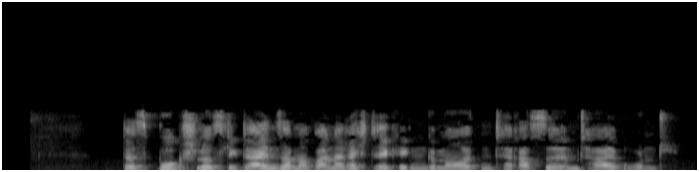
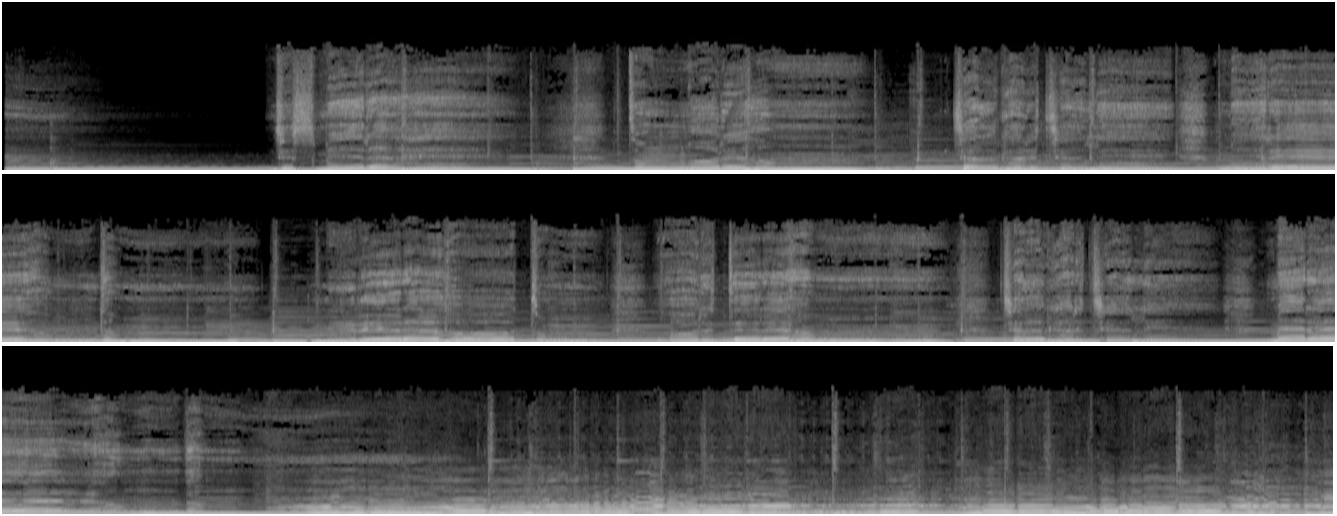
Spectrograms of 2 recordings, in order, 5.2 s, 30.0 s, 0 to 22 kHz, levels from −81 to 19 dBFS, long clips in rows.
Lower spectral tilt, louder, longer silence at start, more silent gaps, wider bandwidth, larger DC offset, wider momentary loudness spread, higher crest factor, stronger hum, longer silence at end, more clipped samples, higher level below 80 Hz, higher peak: second, -2 dB/octave vs -6.5 dB/octave; second, -25 LUFS vs -13 LUFS; first, 0.9 s vs 0 s; neither; second, 8.2 kHz vs 16 kHz; neither; about the same, 9 LU vs 7 LU; first, 20 dB vs 12 dB; neither; first, 0.2 s vs 0 s; neither; second, -82 dBFS vs -18 dBFS; second, -8 dBFS vs 0 dBFS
